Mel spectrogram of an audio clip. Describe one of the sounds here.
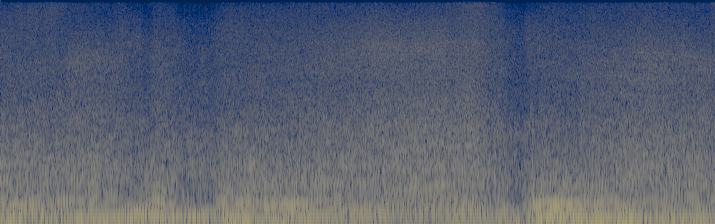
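A truck engine revs and roars, rising and falling in pitch.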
